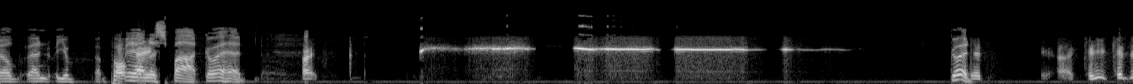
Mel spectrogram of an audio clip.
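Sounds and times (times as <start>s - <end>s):
speech: 0.0s - 3.3s, 9.5s - 9.9s, 10.5s - 11.3s
person whistling an imitation of a bird call: 4.2s - 8.5s.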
